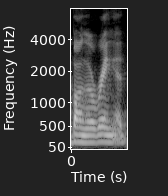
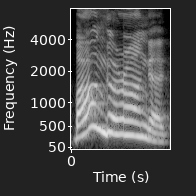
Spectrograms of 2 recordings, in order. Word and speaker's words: Bangaranga: I kept looking at this word thinking is it Bangaringa or Bangaranga? Hopefully not Bangaringa, that'd be like defying the pronunciation within itself. So, anyhow, Bangaranga, good to know.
